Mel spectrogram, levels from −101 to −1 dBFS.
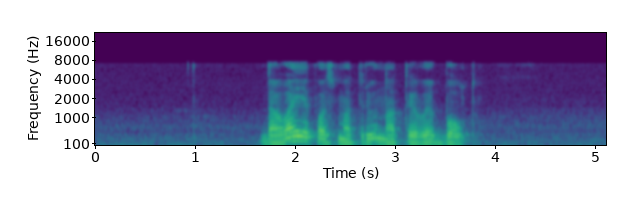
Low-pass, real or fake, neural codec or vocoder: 7.2 kHz; real; none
